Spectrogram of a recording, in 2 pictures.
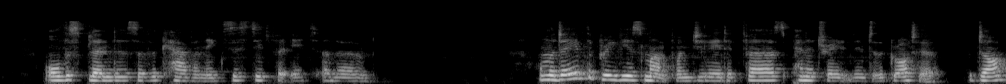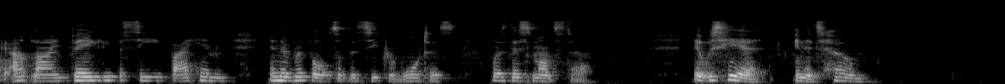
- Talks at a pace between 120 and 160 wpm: Yes, average, 145 wpm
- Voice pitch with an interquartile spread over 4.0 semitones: No, narrow, 2.5 semitones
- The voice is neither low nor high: Yes, medium, 175 Hz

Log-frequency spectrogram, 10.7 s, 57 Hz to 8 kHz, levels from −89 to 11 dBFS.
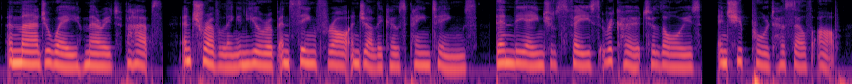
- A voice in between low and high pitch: Yes, medium, 180 Hz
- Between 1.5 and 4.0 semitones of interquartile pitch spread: Yes, average, 2.9 semitones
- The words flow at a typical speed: Yes, average, 145 wpm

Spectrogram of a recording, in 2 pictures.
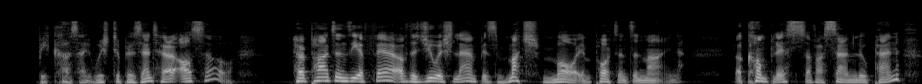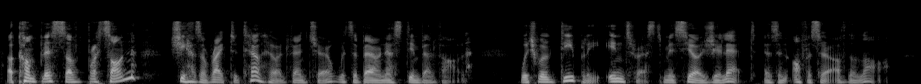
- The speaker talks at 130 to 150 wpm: No, average, 170 wpm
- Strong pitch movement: Yes, wide, 6.0 semitones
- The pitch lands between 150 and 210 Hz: No, low, 110 Hz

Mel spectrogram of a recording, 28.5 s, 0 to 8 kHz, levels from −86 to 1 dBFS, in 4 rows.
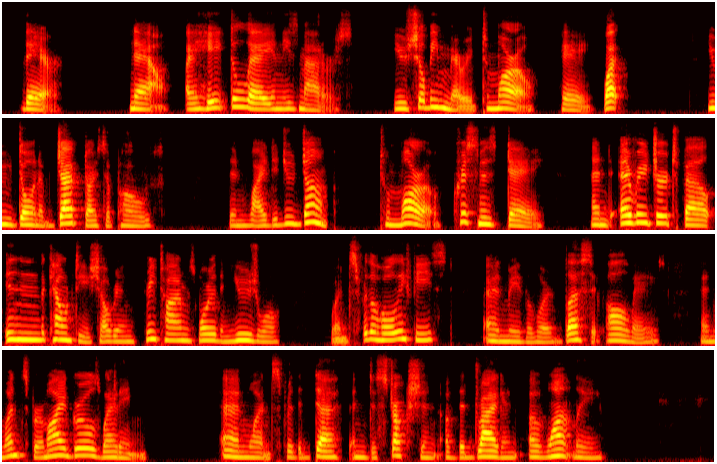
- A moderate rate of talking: Yes, average, 155 wpm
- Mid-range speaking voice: Yes, medium, 155 Hz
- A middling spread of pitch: Yes, average, 4.5 semitones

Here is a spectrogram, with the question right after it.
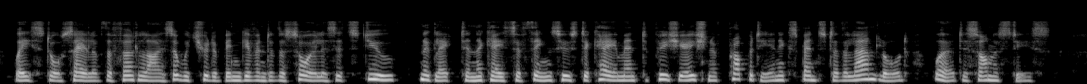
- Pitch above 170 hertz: Yes, medium, 185 Hz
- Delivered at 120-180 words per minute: No, average, 200 wpm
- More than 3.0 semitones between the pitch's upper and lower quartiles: No, narrow, 2.6 semitones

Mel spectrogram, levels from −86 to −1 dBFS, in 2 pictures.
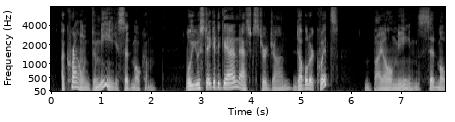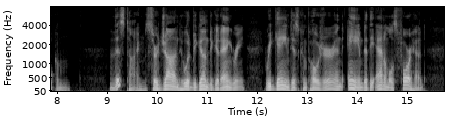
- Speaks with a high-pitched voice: No, very low, 85 Hz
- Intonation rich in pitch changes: Yes, wide, 8.9 semitones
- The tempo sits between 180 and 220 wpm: No, average, 165 wpm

